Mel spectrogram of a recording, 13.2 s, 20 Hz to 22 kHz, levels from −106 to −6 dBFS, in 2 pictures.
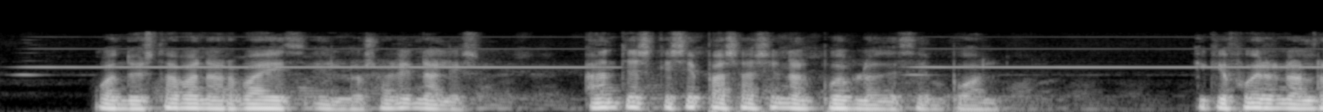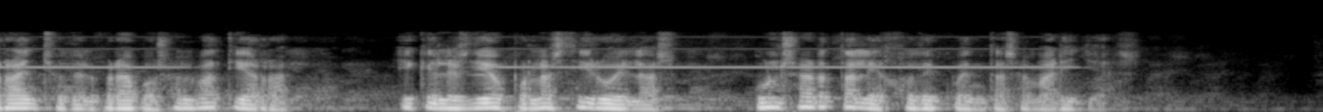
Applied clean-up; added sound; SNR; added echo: none; Wind instrument, woodwind instrument; 20 dB; reverberation time 2.7 s.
